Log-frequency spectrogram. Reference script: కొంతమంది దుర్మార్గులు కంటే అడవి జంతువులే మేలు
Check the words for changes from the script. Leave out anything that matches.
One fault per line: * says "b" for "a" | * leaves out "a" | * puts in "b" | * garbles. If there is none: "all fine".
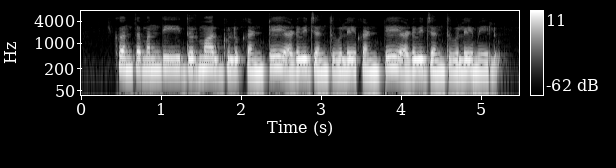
* puts in "కంటే అడవి జంతువులే"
